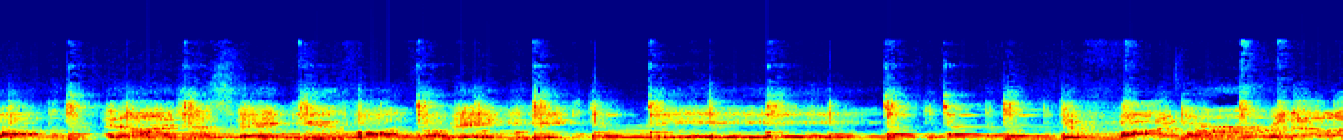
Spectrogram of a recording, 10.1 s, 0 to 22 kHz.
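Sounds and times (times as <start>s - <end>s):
light backing music: 0.0s - 10.0s.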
